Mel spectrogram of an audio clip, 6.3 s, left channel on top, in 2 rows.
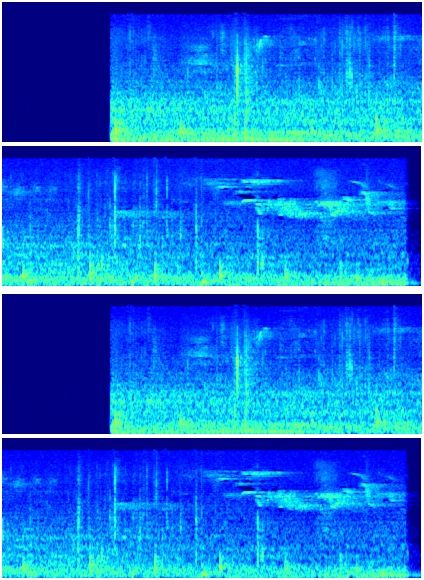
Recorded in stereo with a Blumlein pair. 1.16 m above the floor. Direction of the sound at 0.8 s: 5° left.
